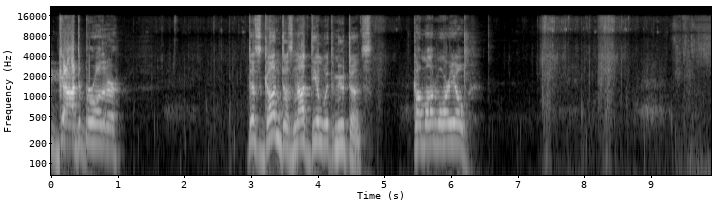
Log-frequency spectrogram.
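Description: Footsteps scuff on hard concrete.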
